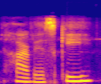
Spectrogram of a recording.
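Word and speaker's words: Harvest Caye: day and in between harvest k or have a ski depending on how you say it and orcharus we will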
